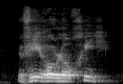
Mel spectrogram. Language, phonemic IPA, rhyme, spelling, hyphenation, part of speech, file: Dutch, /ˌviː.roː.loːˈɣi/, -i, virologie, vi‧ro‧lo‧gie, noun, Nl-virologie.ogg
- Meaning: virology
